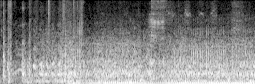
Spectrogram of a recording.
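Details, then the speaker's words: Tractor-trailer diesel started with the key after a shop repair, likely a solenoid, which the driver says changed the engine tone; brief crank, then it catches in about a second into a firm, even idle. Clean start on the first attempt. "I don't know, it's like, fuck, it sounds much better, you know, like there's more power. I don't know, it's like the engine starts from the first attempt, you know."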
